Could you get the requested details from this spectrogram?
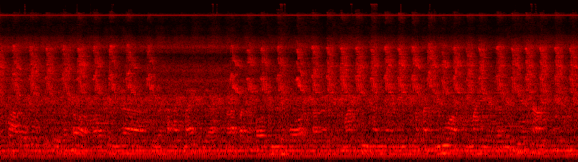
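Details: Unusual voice of an oriental white-eye: rasping high buzzy notes in a repeated series, pausing briefly early on then resuming about twice a second, with low background hum.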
